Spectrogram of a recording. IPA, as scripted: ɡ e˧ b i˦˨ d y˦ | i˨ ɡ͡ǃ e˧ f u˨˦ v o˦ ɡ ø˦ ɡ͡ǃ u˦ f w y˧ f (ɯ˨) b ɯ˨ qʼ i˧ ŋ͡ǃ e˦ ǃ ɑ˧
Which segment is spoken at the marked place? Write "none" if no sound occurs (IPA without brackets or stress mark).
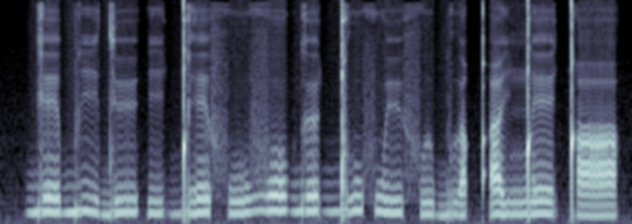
ɯ˨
